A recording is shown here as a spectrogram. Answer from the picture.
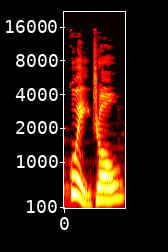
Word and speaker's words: Guizhou: Veuillez noter que, dans le nom de cette province et de sa capitale, le « U » plus le « I » se prononce « Wei » et non pas « Oui ».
